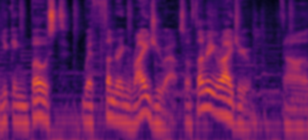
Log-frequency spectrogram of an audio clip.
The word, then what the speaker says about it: Raiju: This whole deck revolves around Thundering Raiju. I'm sorry. That's the American pronunciation. Thundering Raiju. That would be the Japanese pronunciation.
